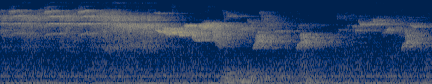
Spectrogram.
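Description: Slowed-down recording of marsh warbler song played back from a laptop: first a dense high chatter, then short repeated notes about two a second that step up and down in pitch.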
